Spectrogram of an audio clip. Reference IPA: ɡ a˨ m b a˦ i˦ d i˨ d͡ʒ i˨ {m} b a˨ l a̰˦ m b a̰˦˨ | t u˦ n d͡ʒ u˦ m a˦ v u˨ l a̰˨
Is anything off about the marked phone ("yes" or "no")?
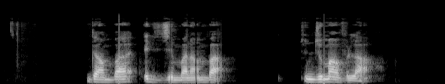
no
